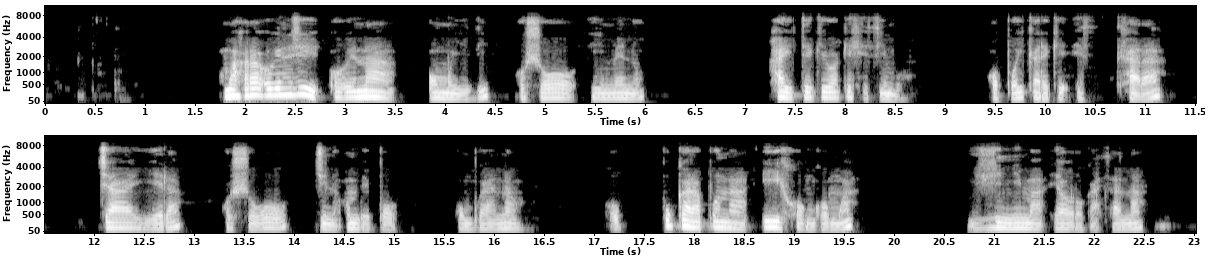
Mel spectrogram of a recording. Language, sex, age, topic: Oshiwambo, male, 25-35, agriculture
